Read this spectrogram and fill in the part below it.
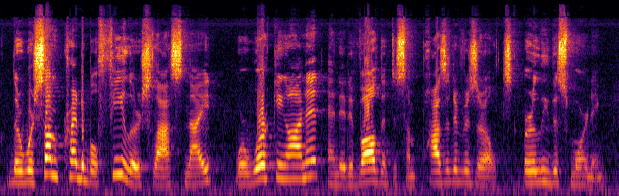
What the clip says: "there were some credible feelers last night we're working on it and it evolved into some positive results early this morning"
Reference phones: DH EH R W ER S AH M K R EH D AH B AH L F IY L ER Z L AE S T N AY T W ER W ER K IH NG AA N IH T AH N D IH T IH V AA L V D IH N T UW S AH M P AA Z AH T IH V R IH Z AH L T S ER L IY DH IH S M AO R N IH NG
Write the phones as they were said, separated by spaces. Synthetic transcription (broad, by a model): DH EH R W ER S AH M K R EH D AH B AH L F IY L ER Z L AE S T N AY T W ER W ER K IH NG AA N IH T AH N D IH T IH V AA L V D IH N T UW S AH M P AA Z AH T IH V R IH Z AH L T S ER L IY DH IH S M AO R N IH NG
